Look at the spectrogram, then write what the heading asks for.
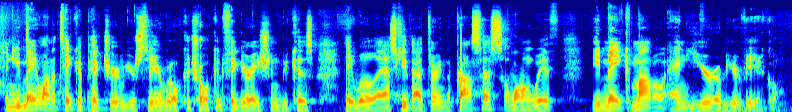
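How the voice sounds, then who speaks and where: A man's voice: lowish voice, quick pace, a little mellow. Plain-spoken American man giving instructions. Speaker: product installation instructor. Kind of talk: step-by-step tutorial narration.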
